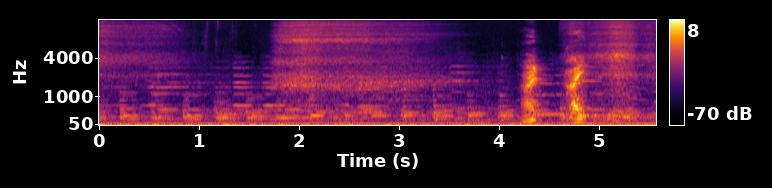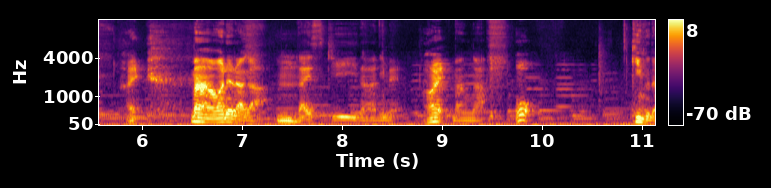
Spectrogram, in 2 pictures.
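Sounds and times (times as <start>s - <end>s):
slow deep breath drawn in through the nose: 0.0s - 1.0s, 1.7s - 3.6s, 4.9s - 6.4s
speech: 4.3s - 5.0s, 6.5s - 10.0s, 10.9s - 11.1s.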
